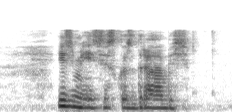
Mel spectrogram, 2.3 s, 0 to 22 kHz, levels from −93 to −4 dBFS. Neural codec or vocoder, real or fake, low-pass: vocoder, 22.05 kHz, 80 mel bands, WaveNeXt; fake; 7.2 kHz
